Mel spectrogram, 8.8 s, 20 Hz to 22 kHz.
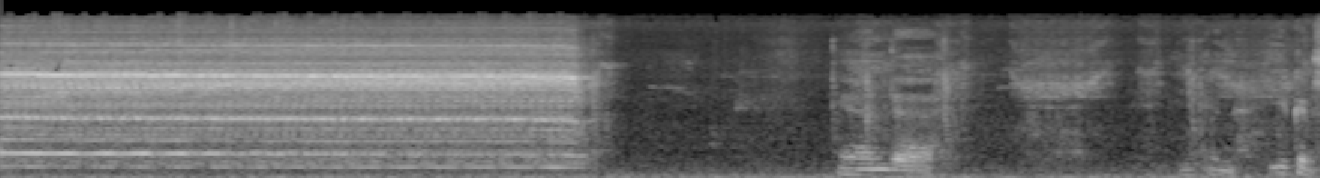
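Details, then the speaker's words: Webb 3VH milling machine power knee feed: smooth, steady motor whine at constant pitch for a few seconds, then stopping. Knee drive runs evenly and healthy. "One of the things is these handles here show one other thing about this mill is the pride and joy that I have of it. To get down here on it is the power knee."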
